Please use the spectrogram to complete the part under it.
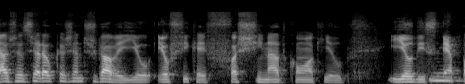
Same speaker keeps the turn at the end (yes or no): yes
